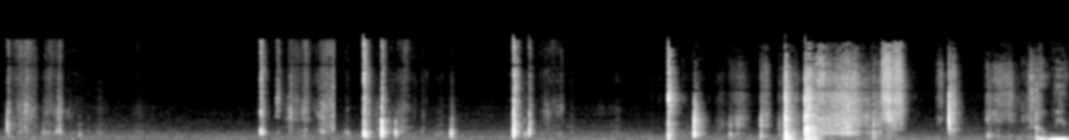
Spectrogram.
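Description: A wooden-handled bookbinding awl pricking and pressing at the sewing-hole marks on a book cover's spine: a string of sharp clicks and taps. Near the end comes a longer rustle of paper being handled.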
